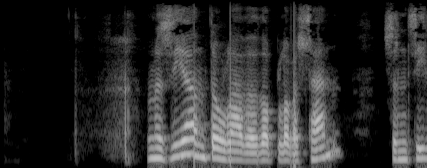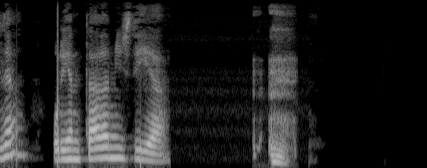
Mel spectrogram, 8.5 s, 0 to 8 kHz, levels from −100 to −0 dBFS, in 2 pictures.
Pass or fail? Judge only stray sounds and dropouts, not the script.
fail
